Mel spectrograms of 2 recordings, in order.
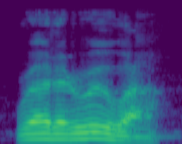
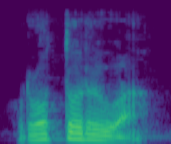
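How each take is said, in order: First: "Rotorua" with English R, like "rada-rua"; anglicised mispronunciation. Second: "Rotorua" with lightly tapped R and pure vowels; Māori pronunciation. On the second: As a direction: tap each R in "Rotorua", clear o sounds. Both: Shown as a demonstration. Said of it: "Not Rotorua".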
